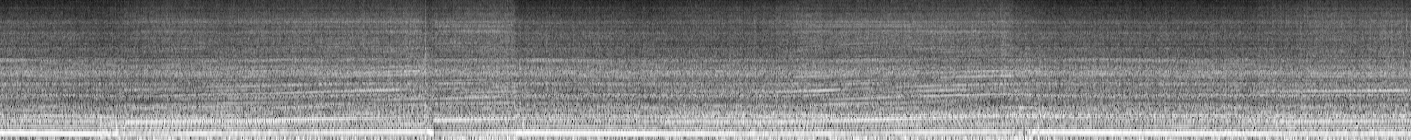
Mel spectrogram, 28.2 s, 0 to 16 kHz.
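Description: Kawasaki Z900RS inline-four engine with a full-system exhaust, running under load while riding: the engine note climbs slowly and drops abruptly about three times as gears change, over a steady rush of wind and road noise.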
